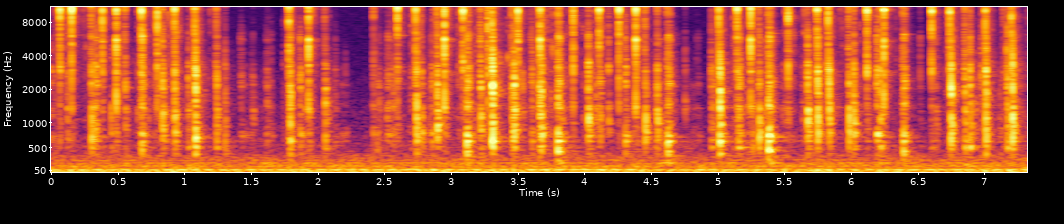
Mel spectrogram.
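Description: Fingertips with long red nails rapidly tap the round pink and grey plastic keycaps of a white plastic-cased Lofree mechanical keyboard. About 43 quick, bright, dry clicks come in uneven bursts, with a brief pause just after two seconds, over a faint low hum.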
